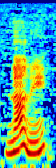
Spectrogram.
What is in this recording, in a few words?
"What", Japanese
